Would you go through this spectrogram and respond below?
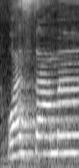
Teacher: Ya, panjangnya 6. Mad wajib itu wajib 6, harus 6 ya Bu ya.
